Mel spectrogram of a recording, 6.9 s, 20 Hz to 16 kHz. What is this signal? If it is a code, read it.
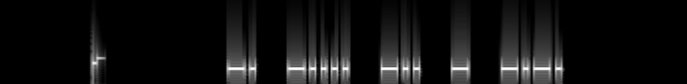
Morse code, heard as a keyed tone, about 22 wpm, spaced as for 16 wpm, 700 Hz. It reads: N6DTC
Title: USA Call Signs - 5 Characters - 2x Character Spacing - 22wpm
